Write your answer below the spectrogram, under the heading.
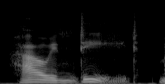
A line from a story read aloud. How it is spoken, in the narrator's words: muttered Dumbledore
